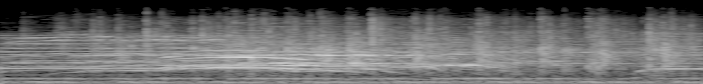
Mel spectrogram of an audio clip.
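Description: Audience applause and cheering at a recycled-costume fashion parade during a festival in Barra del Colorado, a steady crowd clapping over a raised voice and music-like tones, swelling midway then holding.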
